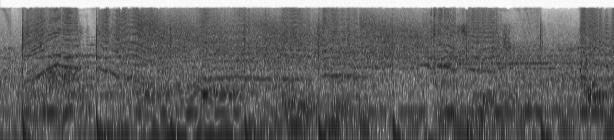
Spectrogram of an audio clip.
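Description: Electronic music track with deep sustained bass notes, repeated drum hits and sliding high synth sweeps.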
